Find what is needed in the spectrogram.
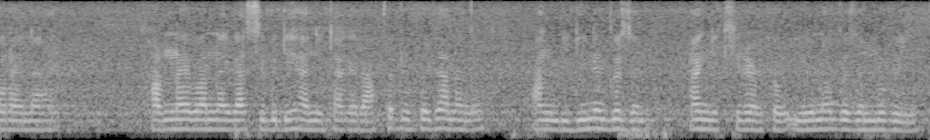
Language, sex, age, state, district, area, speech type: Bodo, female, 30-45, Assam, Chirang, rural, spontaneous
